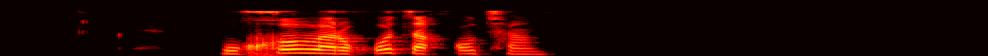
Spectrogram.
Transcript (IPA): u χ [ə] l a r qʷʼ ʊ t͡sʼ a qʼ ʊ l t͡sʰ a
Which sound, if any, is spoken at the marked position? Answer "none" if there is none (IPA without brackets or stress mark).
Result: ə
